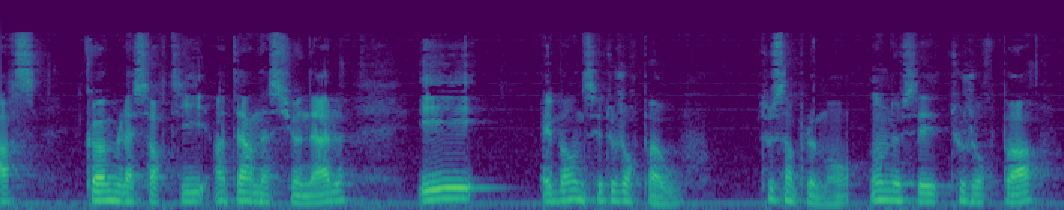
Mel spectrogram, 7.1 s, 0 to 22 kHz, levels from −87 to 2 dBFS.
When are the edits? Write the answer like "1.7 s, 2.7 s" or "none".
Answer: none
